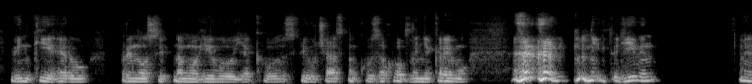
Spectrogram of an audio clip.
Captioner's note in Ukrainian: прочищення горла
